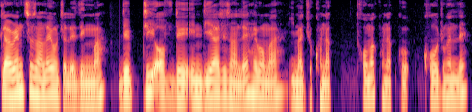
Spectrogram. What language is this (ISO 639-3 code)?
nnp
